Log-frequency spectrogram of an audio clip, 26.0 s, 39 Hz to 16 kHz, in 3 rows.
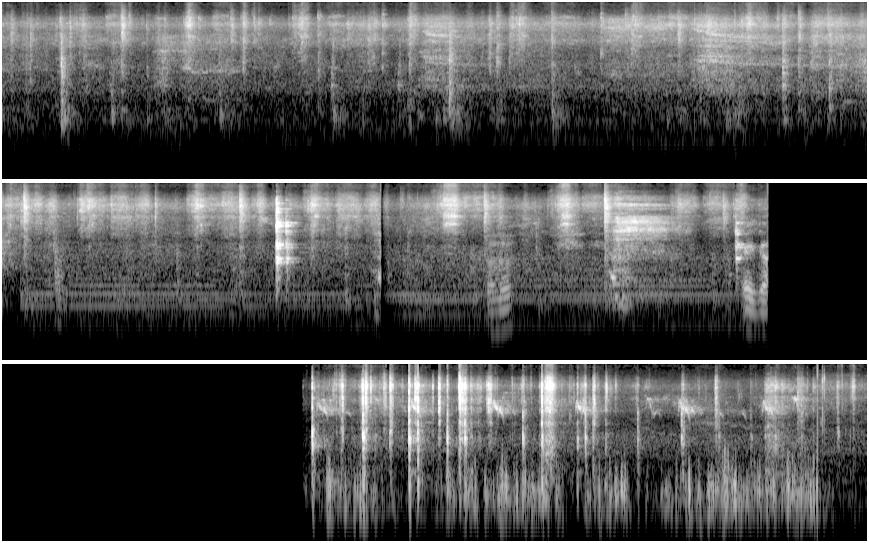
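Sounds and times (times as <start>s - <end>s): steady low hum: 0.0s - 16.3s.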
